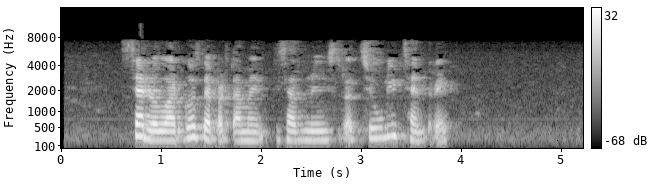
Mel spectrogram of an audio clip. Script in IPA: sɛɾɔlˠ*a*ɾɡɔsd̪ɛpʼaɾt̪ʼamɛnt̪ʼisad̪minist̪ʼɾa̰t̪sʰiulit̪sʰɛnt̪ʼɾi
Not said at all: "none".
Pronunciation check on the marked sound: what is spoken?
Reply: a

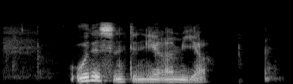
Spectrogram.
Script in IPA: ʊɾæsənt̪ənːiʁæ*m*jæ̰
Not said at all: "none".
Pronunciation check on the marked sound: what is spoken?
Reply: m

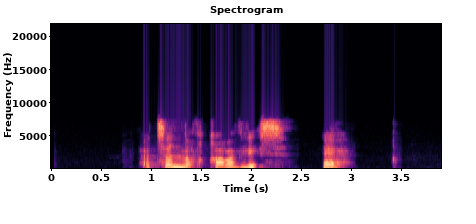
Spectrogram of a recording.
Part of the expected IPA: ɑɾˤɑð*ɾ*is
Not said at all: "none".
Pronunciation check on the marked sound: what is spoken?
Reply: l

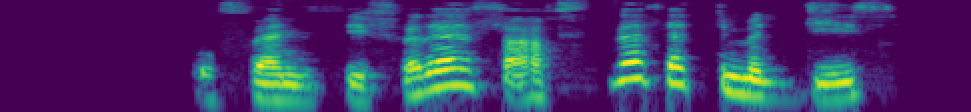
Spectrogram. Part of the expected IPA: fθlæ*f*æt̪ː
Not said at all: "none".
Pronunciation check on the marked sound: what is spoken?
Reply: θ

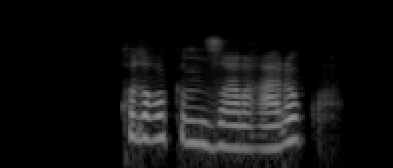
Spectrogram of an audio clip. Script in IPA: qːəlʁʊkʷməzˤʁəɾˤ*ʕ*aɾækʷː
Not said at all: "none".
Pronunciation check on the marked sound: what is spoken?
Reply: ʁ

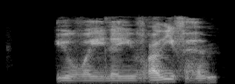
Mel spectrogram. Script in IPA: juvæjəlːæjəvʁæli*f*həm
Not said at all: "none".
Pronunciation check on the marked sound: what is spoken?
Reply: f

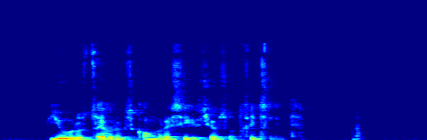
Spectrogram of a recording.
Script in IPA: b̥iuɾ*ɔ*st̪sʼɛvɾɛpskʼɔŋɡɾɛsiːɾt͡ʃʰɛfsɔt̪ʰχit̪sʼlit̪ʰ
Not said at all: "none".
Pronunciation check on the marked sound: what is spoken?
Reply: ɔ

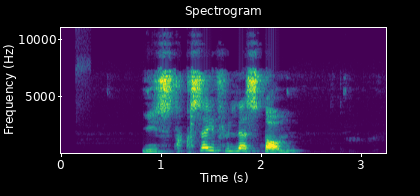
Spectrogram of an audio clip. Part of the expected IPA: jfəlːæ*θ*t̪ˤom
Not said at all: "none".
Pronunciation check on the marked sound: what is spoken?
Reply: s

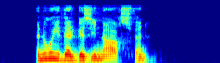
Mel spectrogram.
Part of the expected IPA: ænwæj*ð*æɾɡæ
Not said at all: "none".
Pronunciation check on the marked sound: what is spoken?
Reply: ð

